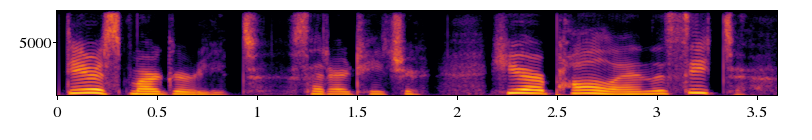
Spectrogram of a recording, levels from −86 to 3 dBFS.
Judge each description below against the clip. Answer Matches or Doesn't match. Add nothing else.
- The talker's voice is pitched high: Matches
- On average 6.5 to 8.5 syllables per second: Matches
